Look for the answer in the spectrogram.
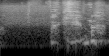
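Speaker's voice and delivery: hushed, breathless curse; a soft unvoiced aside; whispered. Real, not acted. Angry venting, whispered aside.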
